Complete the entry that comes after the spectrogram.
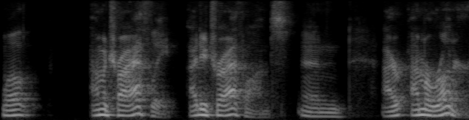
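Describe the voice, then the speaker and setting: This man has a plain, everyday voice at a medium pitch. He speaks at a fairly slow pace with ordinary pitch variation. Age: 40s. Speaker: podcast host. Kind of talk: podcast interview.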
